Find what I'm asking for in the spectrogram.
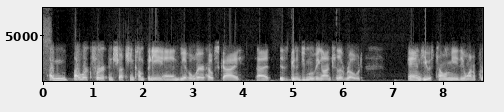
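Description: A man talks at a moderate pace at medium pitch. He has a plain, everyday voice. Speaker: caller. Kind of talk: casual chat. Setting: phone call.

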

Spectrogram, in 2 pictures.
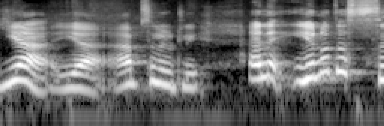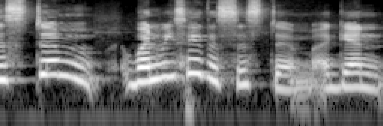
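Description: In a very clean recording with a silent background, a woman speaks at a moderate pace with a dark, mellow tone. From India, Bangalore. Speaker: journalist and documentary filmmaker. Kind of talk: interview.

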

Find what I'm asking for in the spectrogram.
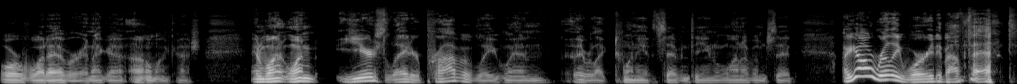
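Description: In an ordinary speaking voice, a man with a fairly low pitch talks with lively intonation and big swings in loudness. The recording is very clean, with a silent background. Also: moderate pace. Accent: American. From Richmond, Virginia. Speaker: counseling nonprofit founder. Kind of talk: casual interview.

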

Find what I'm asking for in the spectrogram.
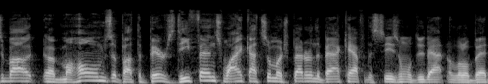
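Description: With a Chicago accent, a man talks at a very fast pace, his pitch swinging very widely. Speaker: sports radio host. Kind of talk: sports talk radio. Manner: casual, conversational.

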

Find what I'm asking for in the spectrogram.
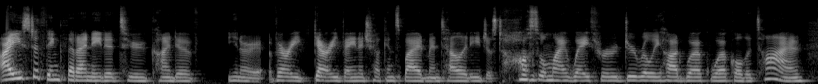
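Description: Fairly low in pitch, a woman speaks in a bright, sharp tone with ordinary pitch variation. She moves at a fairly quick pace with hardly any pauses. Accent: Australian. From Australia. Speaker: online business coach.

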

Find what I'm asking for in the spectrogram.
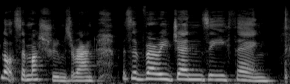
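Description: A woman with a British accent speaks at a moderate pace in a fairly high, bright, sharp voice. The recording is very clean, with a silent background. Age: 40s. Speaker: interiors podcast co-host. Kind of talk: casual chat.

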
